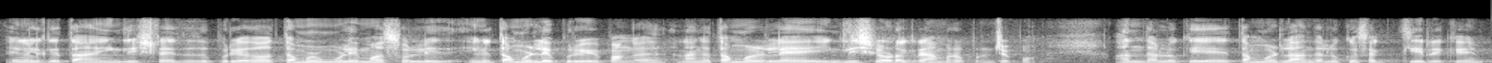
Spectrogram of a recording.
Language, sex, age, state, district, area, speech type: Tamil, male, 18-30, Tamil Nadu, Viluppuram, urban, spontaneous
